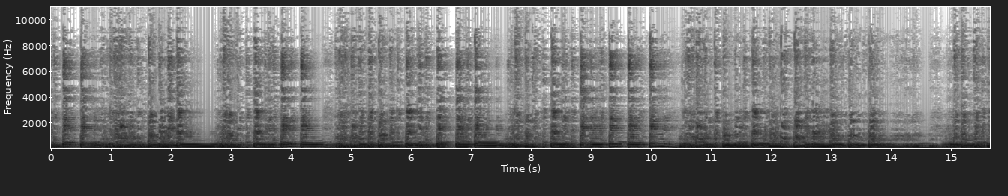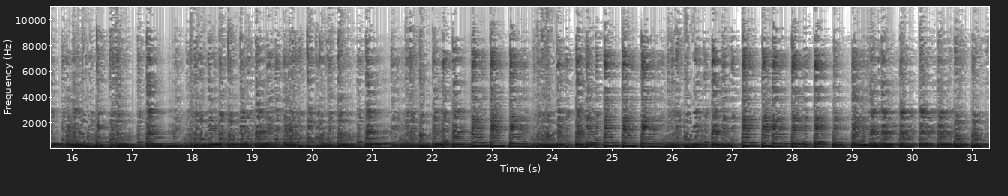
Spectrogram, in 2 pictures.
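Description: Electric bass guitar playing a jazz-funk groove: a continuous run of quick plucked notes.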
